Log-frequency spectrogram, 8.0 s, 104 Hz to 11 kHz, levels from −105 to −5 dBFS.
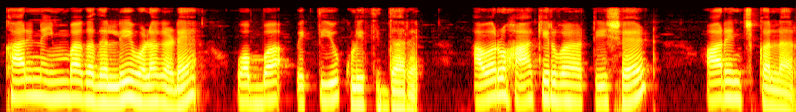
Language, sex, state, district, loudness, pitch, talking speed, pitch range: Kannada, female, Karnataka, Bangalore, -16 LUFS, 165 Hz, 100 wpm, 155-185 Hz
